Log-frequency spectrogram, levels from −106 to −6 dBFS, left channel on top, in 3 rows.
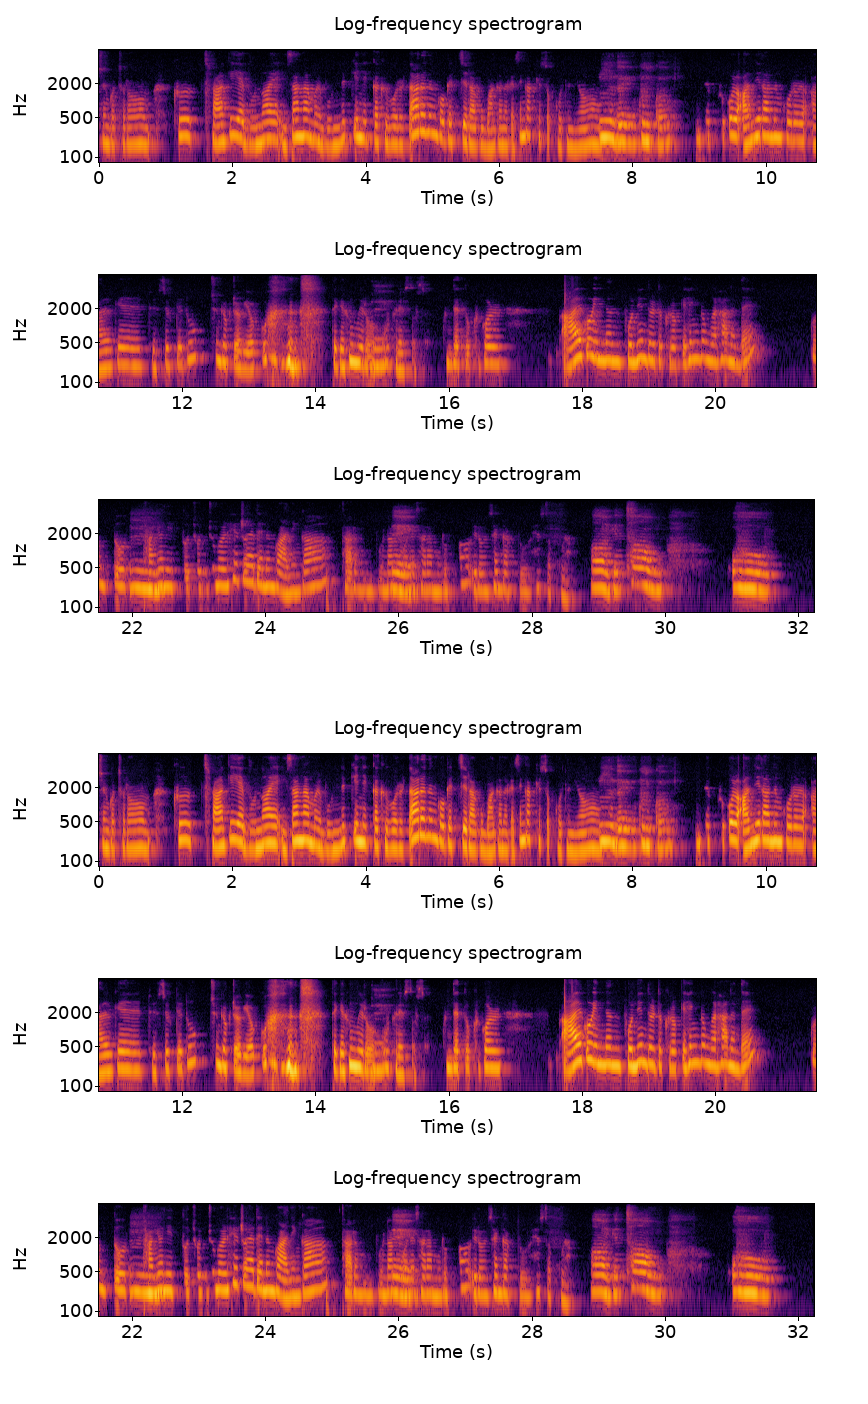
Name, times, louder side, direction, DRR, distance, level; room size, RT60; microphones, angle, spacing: voice 1, 0.0-1.4 1.7-6.6 7.0-7.6 9.0-9.1 9.4-11.4 11.7-12.2 12.5-15.4 16.0-17.1 17.7-20.6 21.4-28.1 28.4-28.6, right 5 dB, 80° right, 0.6 m, -30 dB
voice 2, 7.5-8.6 14.8-15.1 22.0-22.5 25.9-26.3 28.9-30.3 31.0-31.6, right 1 dB, 35° right, 1.8 m, -30 dB
11.0 x 10.5 x 3.9 m
head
